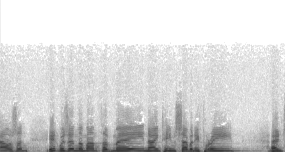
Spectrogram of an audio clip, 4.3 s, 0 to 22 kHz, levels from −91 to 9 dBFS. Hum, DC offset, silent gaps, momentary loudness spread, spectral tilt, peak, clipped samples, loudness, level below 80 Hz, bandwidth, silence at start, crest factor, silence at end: none; under 0.1%; none; 8 LU; -7 dB/octave; -2 dBFS; under 0.1%; -17 LUFS; -48 dBFS; 7.2 kHz; 0 s; 14 dB; 0 s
